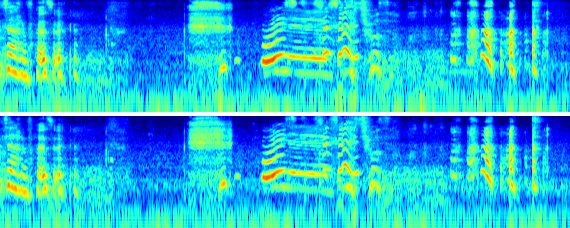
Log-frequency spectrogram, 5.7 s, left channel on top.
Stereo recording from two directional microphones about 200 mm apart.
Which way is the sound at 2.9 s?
15° right (ahead or behind).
